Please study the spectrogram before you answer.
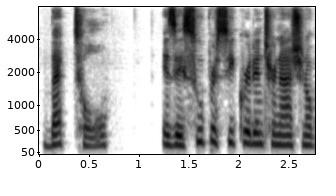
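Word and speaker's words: Bechtel: Beil Corporation Etc uh Beil pronounced betil is a super secret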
